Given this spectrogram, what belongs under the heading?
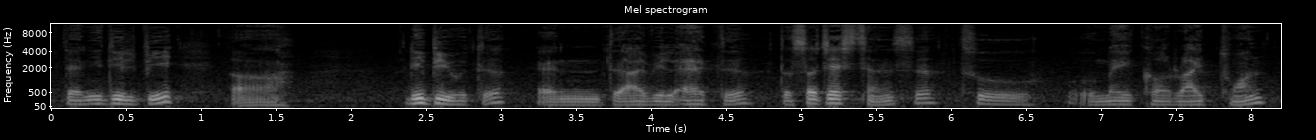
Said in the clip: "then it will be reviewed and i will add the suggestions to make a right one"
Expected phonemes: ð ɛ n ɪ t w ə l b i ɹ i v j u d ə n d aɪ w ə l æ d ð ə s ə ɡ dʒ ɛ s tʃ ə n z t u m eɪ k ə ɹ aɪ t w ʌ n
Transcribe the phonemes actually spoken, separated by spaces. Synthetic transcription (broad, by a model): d ɛ n ɪ t w ə l b i ɹ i b j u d ə n d aɪ w ə l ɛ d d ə s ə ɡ dʒ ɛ s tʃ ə n s t u m eɪ k ə ɹ aɪ t w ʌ n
